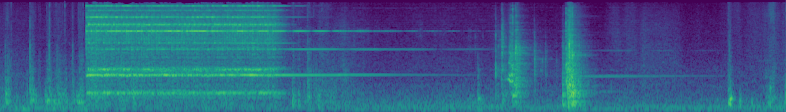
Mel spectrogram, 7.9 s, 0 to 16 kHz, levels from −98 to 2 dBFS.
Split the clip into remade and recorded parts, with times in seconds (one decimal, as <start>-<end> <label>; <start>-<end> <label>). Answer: 0.0-3.4 recorded; 3.4-6.6 remade; 6.6-7.9 recorded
